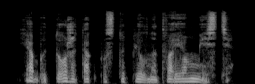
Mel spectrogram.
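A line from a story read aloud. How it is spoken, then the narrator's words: Quiet. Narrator (Russian): тихо добавил Ник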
